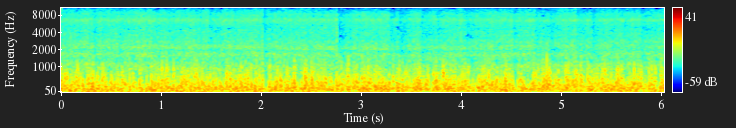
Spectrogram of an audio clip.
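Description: Table fan running, its airflow buffeting the microphone as a steady, loud rushing noise.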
